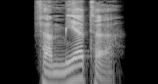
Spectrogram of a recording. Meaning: inflection of vermehrt: 1. strong/mixed nominative masculine singular 2. strong genitive/dative feminine singular 3. strong genitive plural
- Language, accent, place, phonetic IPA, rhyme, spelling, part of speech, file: German, Germany, Berlin, [fɛɐ̯ˈmeːɐ̯tɐ], -eːɐ̯tɐ, vermehrter, adjective, De-vermehrter.ogg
